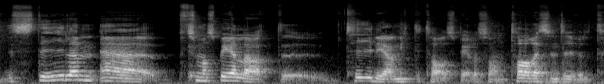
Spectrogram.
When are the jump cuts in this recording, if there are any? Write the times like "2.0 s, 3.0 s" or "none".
1.9 s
